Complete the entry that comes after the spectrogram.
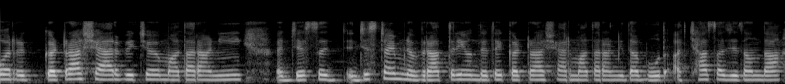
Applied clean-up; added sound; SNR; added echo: none; none; none; none.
